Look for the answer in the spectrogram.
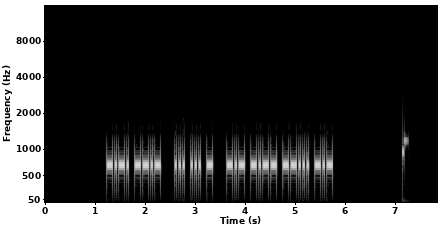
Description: Morse code, heard as a keyed tone, about 30 wpm, 700 Hz. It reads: CQ SST KY7K
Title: K1USN SST QSO Practice - 30wpm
